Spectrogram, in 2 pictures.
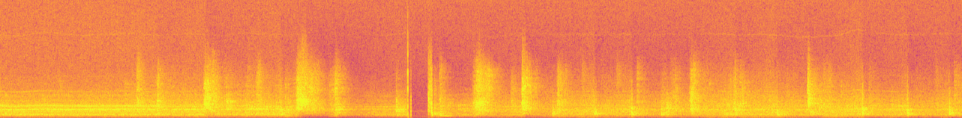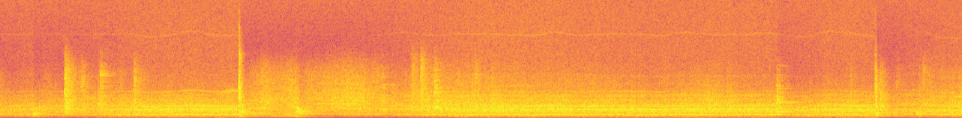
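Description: A steady mechanical hum with a series of sharp clicks or knocks, a little more than one a second, from about five seconds in until past the twentieth second, with a brief dropout near seven seconds.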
